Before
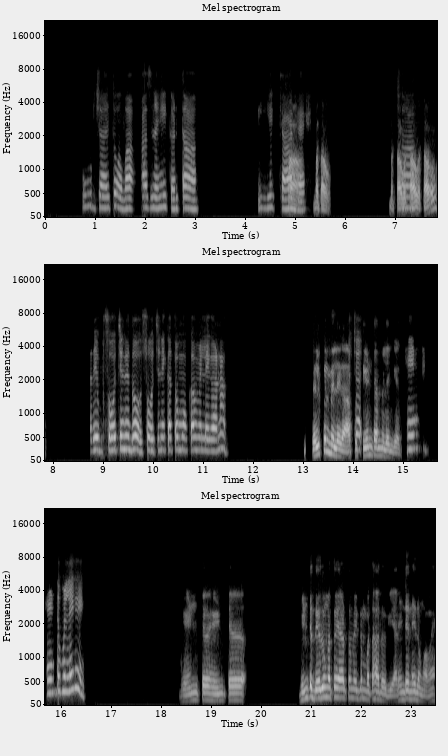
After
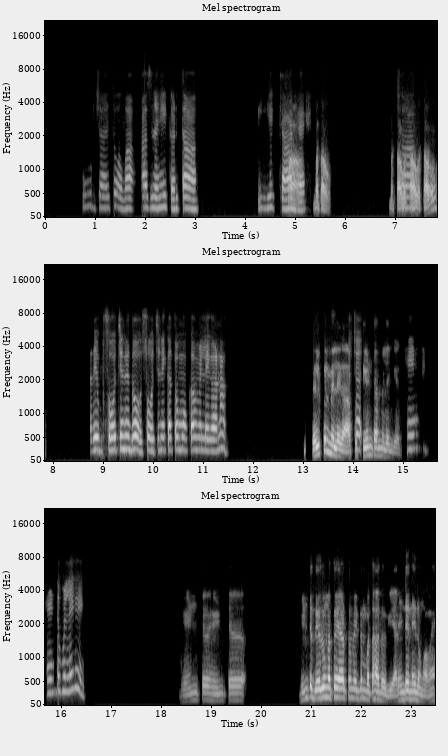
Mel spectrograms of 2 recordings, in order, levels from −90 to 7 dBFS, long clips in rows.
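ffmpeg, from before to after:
-af "volume=17dB,afade=t=in:st=1.38:d=0.75:silence=0.354813,afade=t=out:st=14.3:d=0.56:silence=0.446684,afade=t=in:st=20.83:d=0.58:silence=0.281838"

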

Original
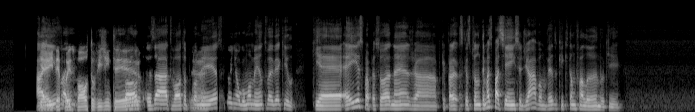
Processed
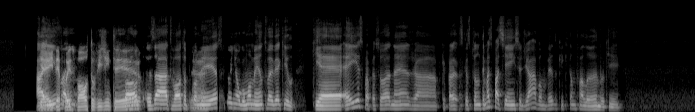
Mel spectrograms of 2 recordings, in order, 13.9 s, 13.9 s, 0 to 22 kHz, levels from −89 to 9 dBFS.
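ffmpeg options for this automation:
-af "volume=8dB,afade=t=out:st=6.57:d=0.64:silence=0.375837,afade=t=out:st=10.75:d=0.74:silence=0.473151,afade=t=in:st=11.49:d=0.43:silence=0.316228"

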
